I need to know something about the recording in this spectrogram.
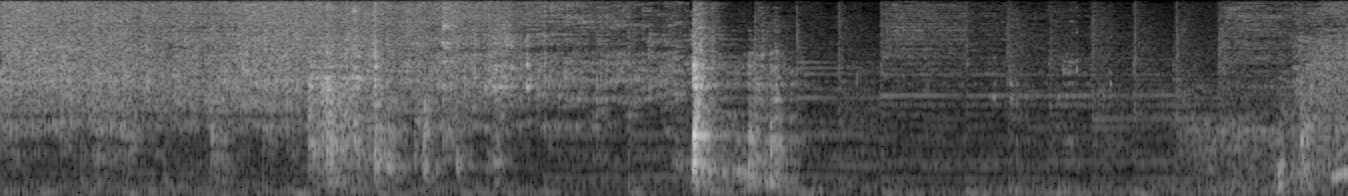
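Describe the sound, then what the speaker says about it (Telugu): Tomato puree is stirred in a pan for masala pasta, with a soft sizzle under scraping spoon strokes and a sharp clank of utensil against metal midway, plus intermittent clinks. "ఇదిగోనండి టమాటా ప్యూరీ వేస్తున్నాం ఇందులో. ఇంత బాగా కలిపి ఉడకనిద్దాం."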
